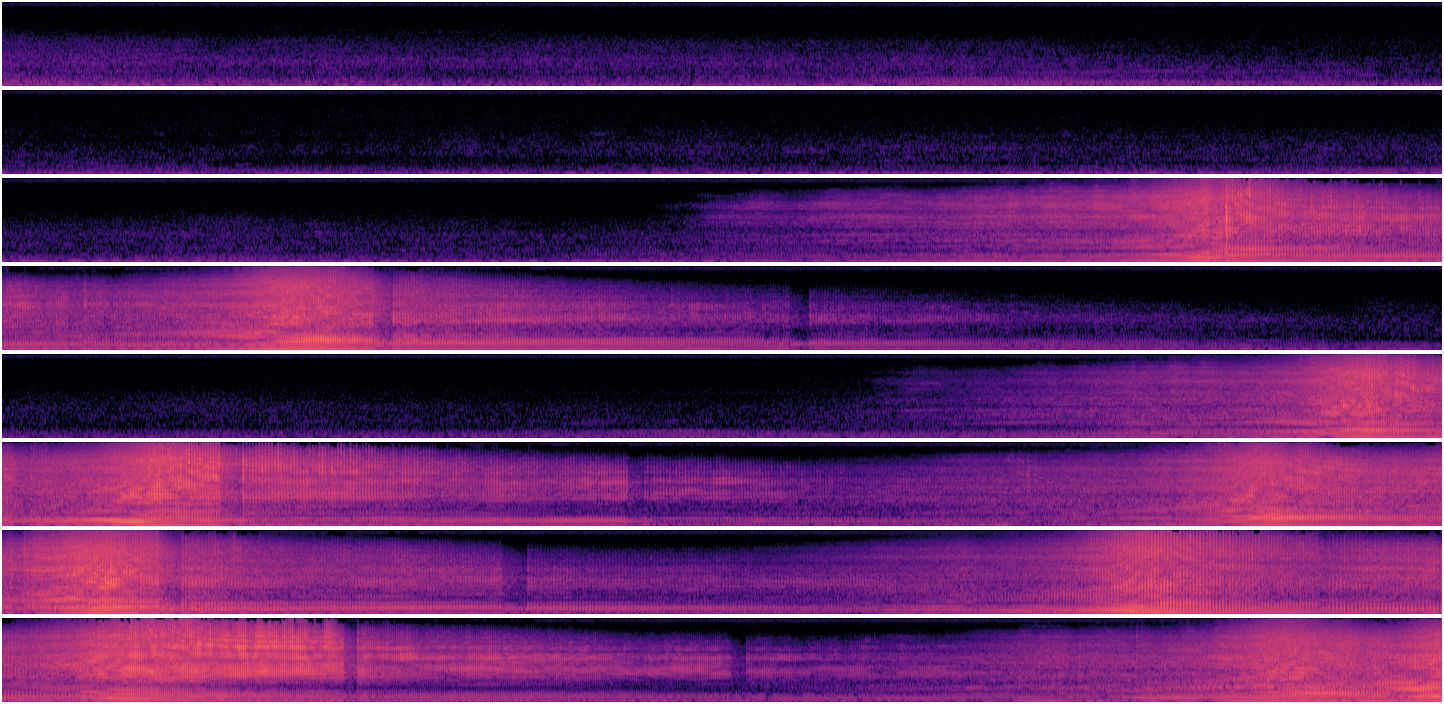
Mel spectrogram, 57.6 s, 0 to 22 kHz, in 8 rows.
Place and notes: Jacksons Ln, Scarborough, UK - Gold Cup 2020 ...
Gold Cup 2020 ... Twins qualifying ... Memorial Out... dpa 4060s to Zoom H5 ...
11 September 2020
